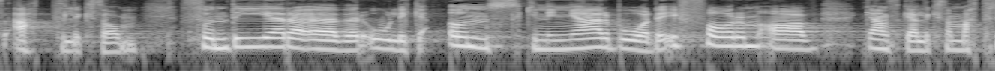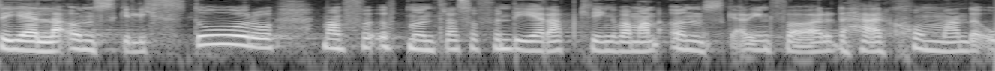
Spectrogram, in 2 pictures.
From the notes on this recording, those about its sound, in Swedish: Inspelning från Immanuelskyrkan Skövde.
